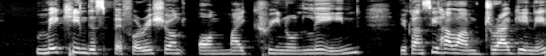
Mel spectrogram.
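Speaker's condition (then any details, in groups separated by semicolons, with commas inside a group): No condition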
